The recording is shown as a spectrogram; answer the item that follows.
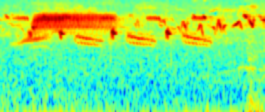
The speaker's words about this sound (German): Zwitschernde Vögel. Ein rauschendes Bächlein. Blätternde Blätter.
